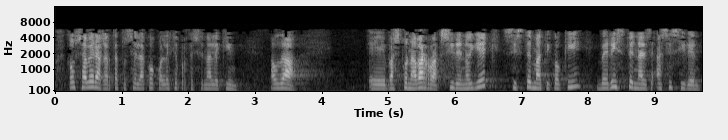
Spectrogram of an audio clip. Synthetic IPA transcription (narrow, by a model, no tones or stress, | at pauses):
ɣawsaβ̞e̞ɾaɣ̞e̞ɾt̪at̪use̞lako̞ko̞le̞ɣiopɾo̞fe̞sio̞nale̞kin | awða | βasko̞naβaroaksiɾe̞no̞je̞ksist̪e̞mat̪iko̞kiβe̞ɾejst̪enasisiɾe̞n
